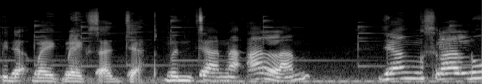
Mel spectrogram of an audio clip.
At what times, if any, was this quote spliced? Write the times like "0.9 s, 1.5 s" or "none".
1.5 s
